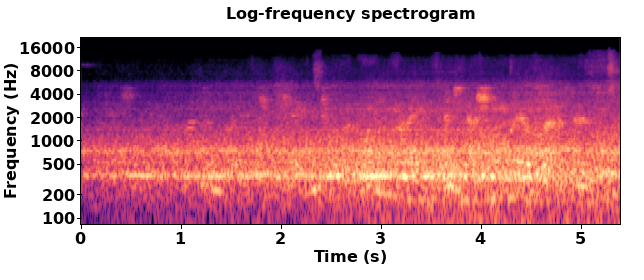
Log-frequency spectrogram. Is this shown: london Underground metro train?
yes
